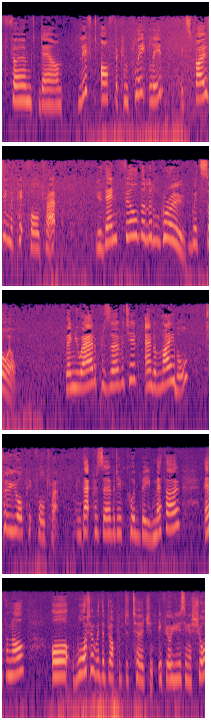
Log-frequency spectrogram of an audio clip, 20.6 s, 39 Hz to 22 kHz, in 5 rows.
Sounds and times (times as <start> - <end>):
Speech: 0.1 - 5.2, 6.0 - 8.6, 9.6 - 17.0, 17.6 - 20.6.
